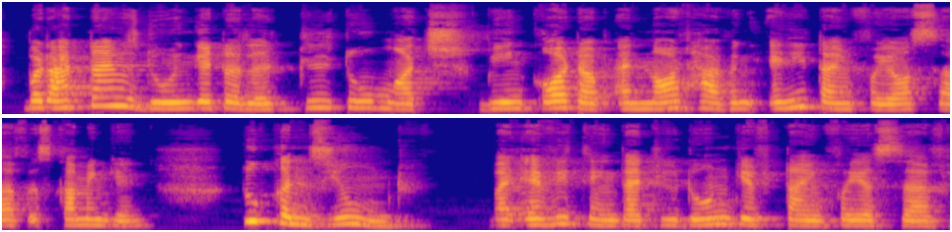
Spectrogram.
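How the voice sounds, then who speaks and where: A woman giving a channeled tarot reading, gently and reflectively listing what each card means. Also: on the high side. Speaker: tarot reader.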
